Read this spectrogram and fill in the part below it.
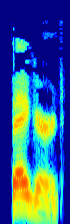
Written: beggared

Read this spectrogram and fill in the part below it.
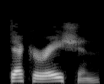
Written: decoration

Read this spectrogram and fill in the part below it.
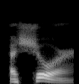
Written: ashore

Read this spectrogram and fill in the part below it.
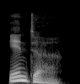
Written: into

